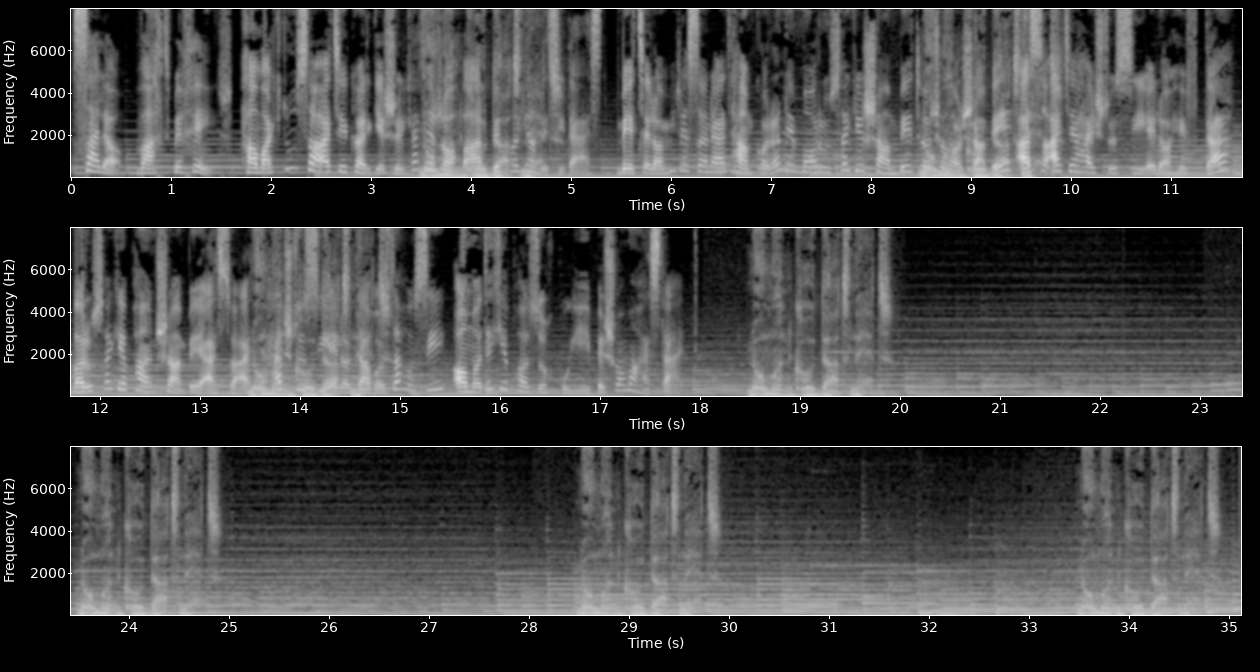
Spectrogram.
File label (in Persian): نمونه متن منشی تلفنی فارسی; شرکت راهبر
